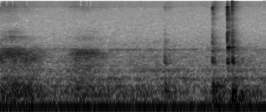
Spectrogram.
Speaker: you hear it click when I shut it off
